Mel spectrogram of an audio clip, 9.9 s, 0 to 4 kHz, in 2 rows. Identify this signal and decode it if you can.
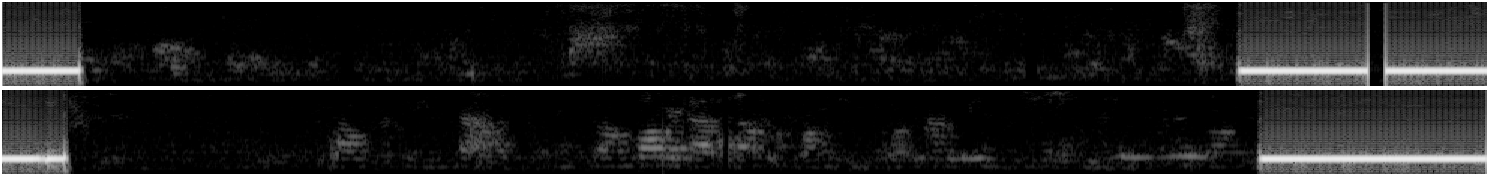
Ringback tone (Europe, 425 Hz), with speech.
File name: out- -2009- - - .7121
